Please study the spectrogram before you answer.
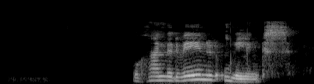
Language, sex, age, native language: Icelandic, female, 40-49, Icelandic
